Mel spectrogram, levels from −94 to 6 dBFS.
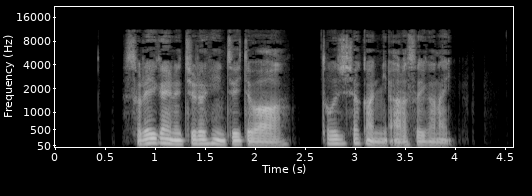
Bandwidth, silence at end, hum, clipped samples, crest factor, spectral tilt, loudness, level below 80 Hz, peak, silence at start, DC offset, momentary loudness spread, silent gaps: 11.5 kHz; 0.6 s; none; under 0.1%; 18 dB; -5 dB/octave; -24 LUFS; -50 dBFS; -8 dBFS; 0.7 s; under 0.1%; 12 LU; 2.46-2.65 s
